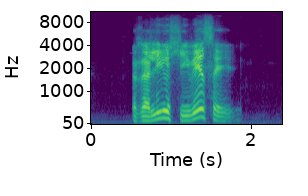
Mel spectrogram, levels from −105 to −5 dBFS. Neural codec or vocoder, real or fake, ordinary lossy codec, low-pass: none; real; Opus, 24 kbps; 9.9 kHz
